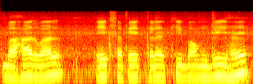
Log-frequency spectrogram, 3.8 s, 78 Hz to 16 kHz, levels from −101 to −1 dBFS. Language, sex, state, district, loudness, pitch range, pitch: Hindi, male, Uttar Pradesh, Lucknow, -16 LUFS, 125-130 Hz, 125 Hz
